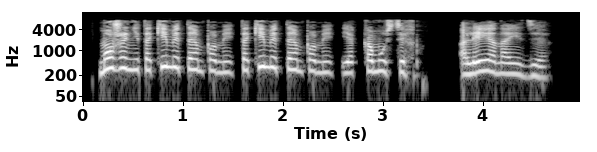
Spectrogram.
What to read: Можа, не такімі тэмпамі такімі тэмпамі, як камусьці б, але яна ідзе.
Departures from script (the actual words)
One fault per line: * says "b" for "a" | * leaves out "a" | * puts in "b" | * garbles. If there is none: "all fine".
all fine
